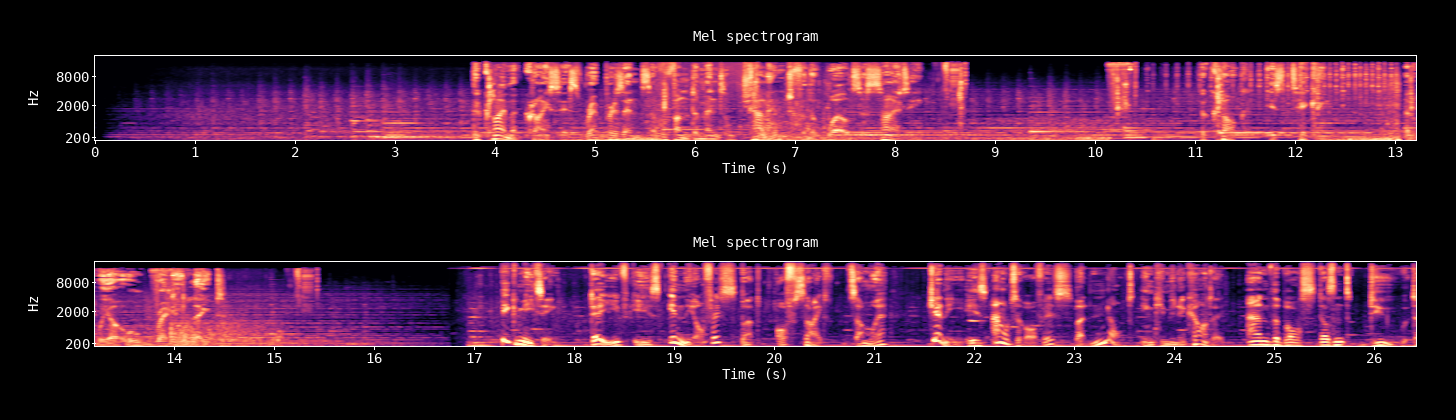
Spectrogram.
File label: Corporate Voiceover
